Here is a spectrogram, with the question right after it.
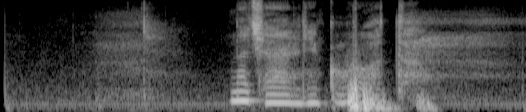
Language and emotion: Russian, sad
